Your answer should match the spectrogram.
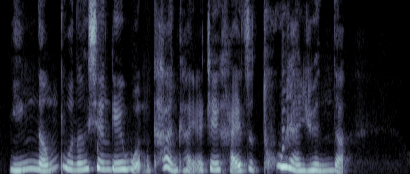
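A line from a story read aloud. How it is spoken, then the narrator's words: Anxious pleading. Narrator (Chinese): 急得何晶直央求护士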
